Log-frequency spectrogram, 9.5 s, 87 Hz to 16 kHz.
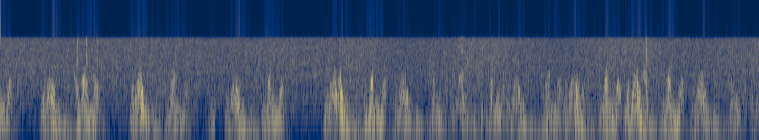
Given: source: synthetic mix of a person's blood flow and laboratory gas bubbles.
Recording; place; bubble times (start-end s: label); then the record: Doppler ultrasound of blood flow; precordium
0.91-1.26 s: bubbles
2.11-2.21 s: bubbles
5.71-5.88 s: bubbles
6.00-6.04 s: bubbles
7.26-7.30 s: bubbles
8.02-8.15 s: bubbles
From the record:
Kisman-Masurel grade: 121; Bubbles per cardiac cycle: 1 to 2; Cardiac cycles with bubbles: 10 to 50%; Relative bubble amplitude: barely perceptible (0.100 to 0.250); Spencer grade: 2 (many but less than half of the cardiac periods contain bubble signals, singularly or in groups); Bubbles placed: only in the low amplitude regions of the cardiac cycle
